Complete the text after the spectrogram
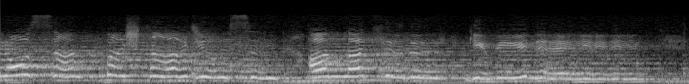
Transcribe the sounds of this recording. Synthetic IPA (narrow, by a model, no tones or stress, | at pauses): nolˠsan | baʃt̪ʰad͡ʒɯmsɯnanlˠat̪ʰɯnɯm | ɟibid̪ɛj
